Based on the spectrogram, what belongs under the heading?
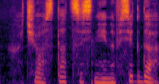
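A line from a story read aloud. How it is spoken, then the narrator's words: Weak, near-incoherent mumble. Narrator (Russian): слабо улыбнулся в ответ и пробормотал почти бессвязно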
